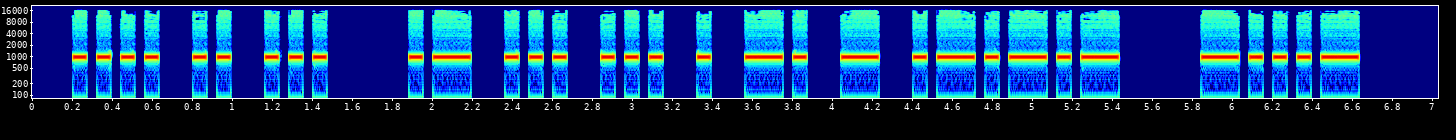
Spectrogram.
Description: Morse code, heard as a keyed tone, about 20 wpm, 1000 Hz. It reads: HIS ASSENT. <BT>
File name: qotdfiles / 20wpm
